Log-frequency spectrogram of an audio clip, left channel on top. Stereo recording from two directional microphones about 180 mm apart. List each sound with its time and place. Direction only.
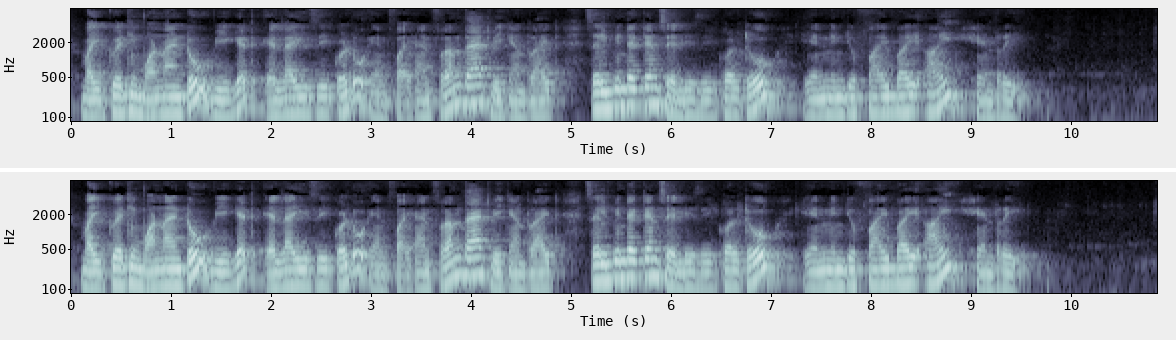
0.1 s speech: 40° right (ahead or behind)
